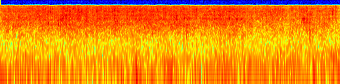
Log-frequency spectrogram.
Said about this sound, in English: On a sunny day, developer Gauri Rodman and Milwaukee Mayor Tom Barrett demonstrated by pouring buckets of water onto the brick and watching the water disappear.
